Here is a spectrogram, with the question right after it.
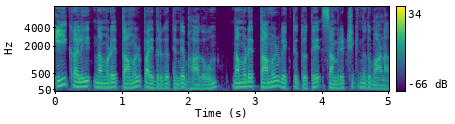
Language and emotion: Malayalam, neutral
